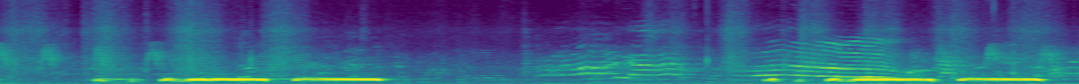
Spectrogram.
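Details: Caged spotted dove recently obtained and kept at home, said to call all day. It gives two low, hollow cooing phrases, each a short note followed by two long, steady coos, with a man talking in between.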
